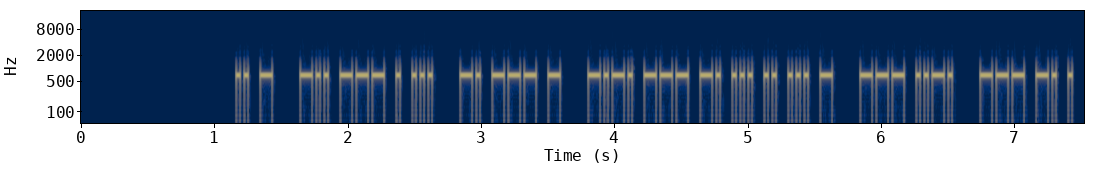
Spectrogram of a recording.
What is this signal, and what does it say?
Morse code, heard as a keyed tone, about 37 wpm, 700 Hz. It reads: IT DOES NOT CONSIST OF ONE
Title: Sentences from Top 1400 Words 40wpm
